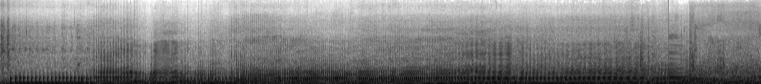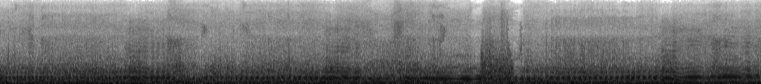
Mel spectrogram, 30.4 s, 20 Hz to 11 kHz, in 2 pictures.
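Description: Suzuki DR-Z400 supermoto's single-cylinder four-stroke engine pulling away and riding along a road. The revs climb and drop back again and again as it shifts up through the gears.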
